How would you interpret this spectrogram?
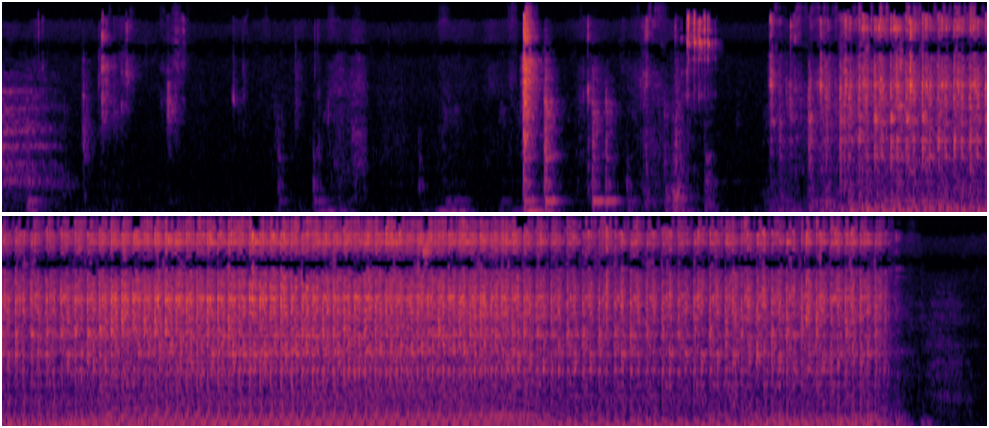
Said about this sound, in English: we're going to go ahead and sew that up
